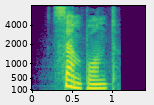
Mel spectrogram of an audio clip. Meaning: 1. point of view, viewpoint, standpoint 2. point, consideration, factor (opinion which adds to the discussion) 3. aspect, regard, respect 4. criterion
- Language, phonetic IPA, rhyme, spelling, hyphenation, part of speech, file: Hungarian, [ˈsɛmpont], -ont, szempont, szem‧pont, noun, Hu-szempont.ogg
